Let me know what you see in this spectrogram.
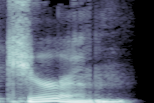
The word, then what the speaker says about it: Kyurem: It's actually Kyurem, not Kyurem.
